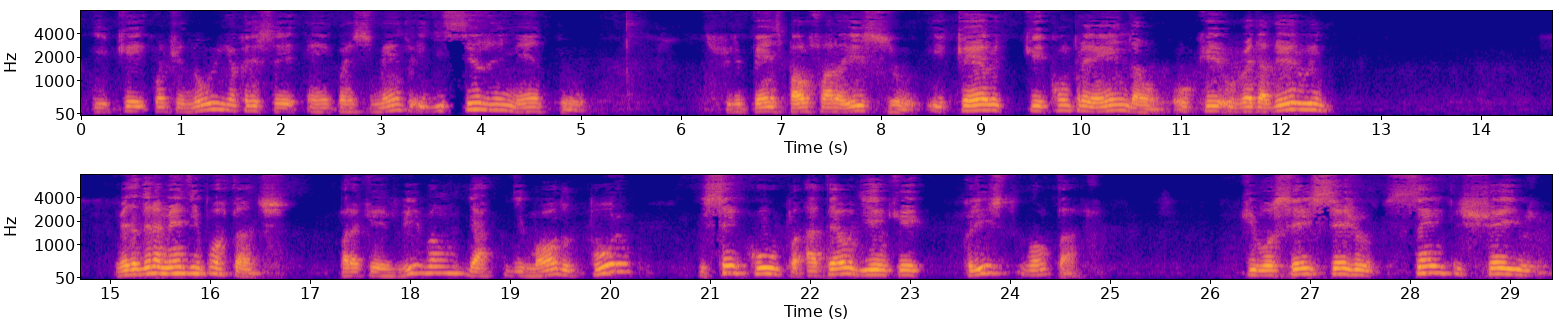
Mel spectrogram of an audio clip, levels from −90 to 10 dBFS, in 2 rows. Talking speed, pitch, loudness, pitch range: 90 wpm, 145 Hz, -19 LUFS, 125-175 Hz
